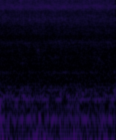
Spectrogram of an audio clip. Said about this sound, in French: Mais d'abord, une douche chaude t'attend.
